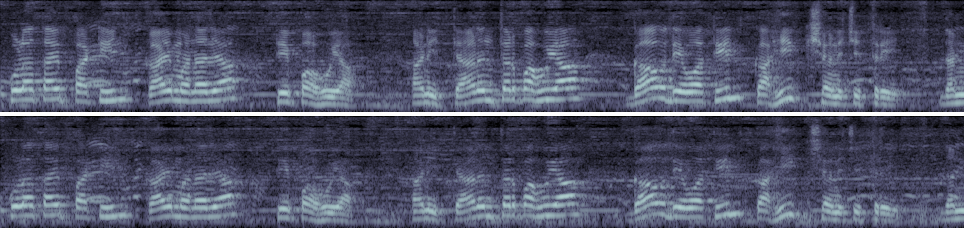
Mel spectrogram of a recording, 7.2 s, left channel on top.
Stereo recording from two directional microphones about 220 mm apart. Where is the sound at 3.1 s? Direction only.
15° left (ahead or behind).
